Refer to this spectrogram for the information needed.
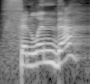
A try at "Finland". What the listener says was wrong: The A is silent.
